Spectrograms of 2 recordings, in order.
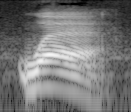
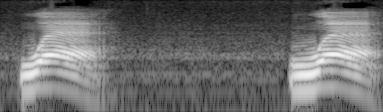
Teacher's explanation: wau itu bibirnya harus maju seperti mengucapkan huruf u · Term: huruf wau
